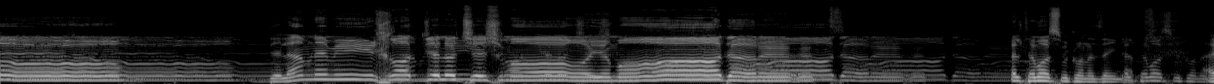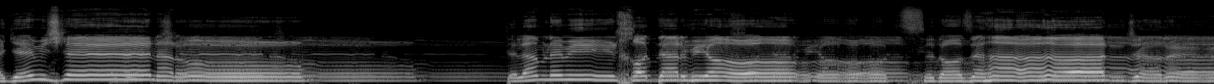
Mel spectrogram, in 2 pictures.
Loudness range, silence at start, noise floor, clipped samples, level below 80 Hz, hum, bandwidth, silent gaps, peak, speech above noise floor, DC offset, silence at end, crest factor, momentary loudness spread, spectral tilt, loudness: 8 LU; 0 s; -51 dBFS; under 0.1%; -58 dBFS; none; 16 kHz; none; -8 dBFS; 27 dB; under 0.1%; 0 s; 18 dB; 18 LU; -6 dB/octave; -25 LUFS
